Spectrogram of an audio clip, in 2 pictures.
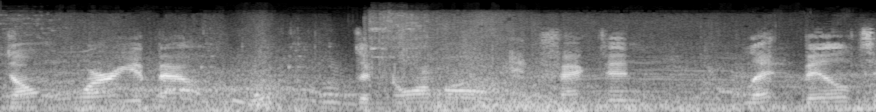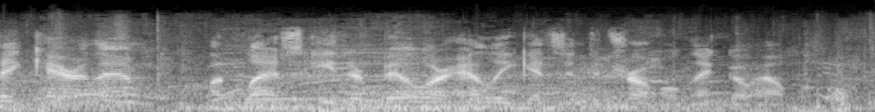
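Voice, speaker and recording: A man chatting on a game stream, calmly explaining tips to his friend. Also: mid-range voice, normal speed, over loud music. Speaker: co-host. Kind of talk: casual chat giving game tips.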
